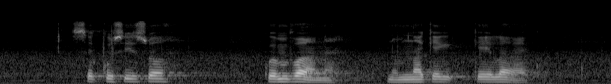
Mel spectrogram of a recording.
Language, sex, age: Swati, male, 24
